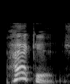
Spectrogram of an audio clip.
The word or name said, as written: package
